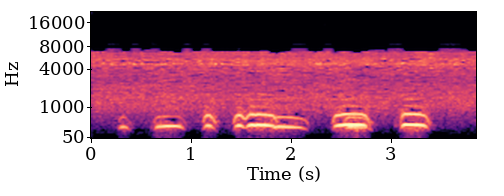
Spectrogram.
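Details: Two wild great horned owls, thought to be a mating pair, calling to each other at an owl pad in San Diego on 18 January 2022: deep, soft hoots in short bursts, some paired and overlapping, with quiet gaps between.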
